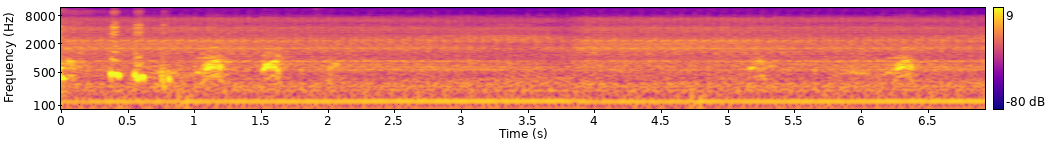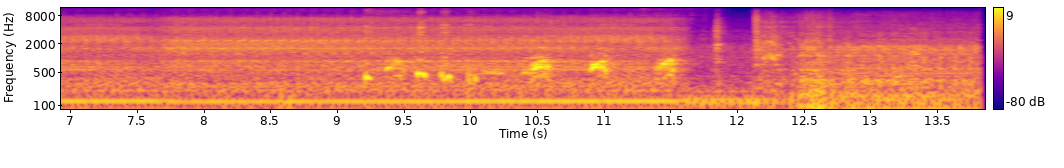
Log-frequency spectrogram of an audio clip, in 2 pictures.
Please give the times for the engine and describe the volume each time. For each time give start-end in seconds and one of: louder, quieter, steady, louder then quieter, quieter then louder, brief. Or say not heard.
0.0-13.8 steady.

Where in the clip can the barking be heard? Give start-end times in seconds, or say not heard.
0.0-2.1, 5.2-6.5, 9.4-11.7.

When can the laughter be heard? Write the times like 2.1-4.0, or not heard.
0.0-0.9, 9.2-10.2.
